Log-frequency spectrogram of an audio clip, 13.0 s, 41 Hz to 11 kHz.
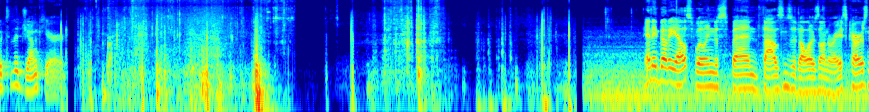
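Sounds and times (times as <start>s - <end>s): keys jangling: 3.9s - 4.5s.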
